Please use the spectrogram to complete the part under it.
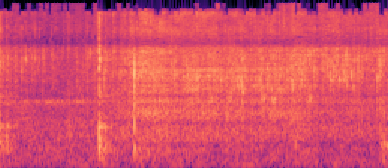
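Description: Food fries and sizzles in a pan over a wood-fired clay stove, a steady crackling hiss with a couple of sharp clinks of stirring, close and moderately loud.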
